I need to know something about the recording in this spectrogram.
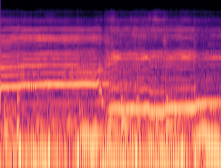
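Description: Live band with a female lead singer, backed by bass guitar, electric guitar, congas and drums. Right at the start the voice slides up to a high held note for about a second, then drops back to a lower melody line.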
